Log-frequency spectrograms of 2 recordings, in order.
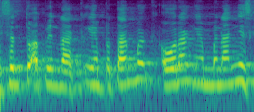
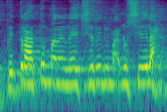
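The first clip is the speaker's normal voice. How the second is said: ordinary talk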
